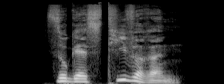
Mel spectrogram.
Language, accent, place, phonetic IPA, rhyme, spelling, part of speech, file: German, Germany, Berlin, [zʊɡɛsˈtiːvəʁən], -iːvəʁən, suggestiveren, adjective, De-suggestiveren.ogg
- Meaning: inflection of suggestiv: 1. strong genitive masculine/neuter singular comparative degree 2. weak/mixed genitive/dative all-gender singular comparative degree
